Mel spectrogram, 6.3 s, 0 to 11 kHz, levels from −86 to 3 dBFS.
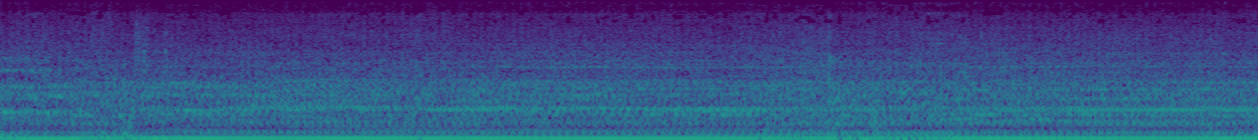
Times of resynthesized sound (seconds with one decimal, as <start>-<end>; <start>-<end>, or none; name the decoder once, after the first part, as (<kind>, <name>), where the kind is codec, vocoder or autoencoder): none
